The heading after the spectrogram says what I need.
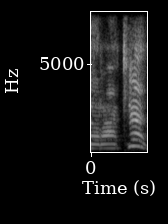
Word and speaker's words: raclette: Yeah, it's like the fondue is the same concept, but it's a raclette, so you fry it instead.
